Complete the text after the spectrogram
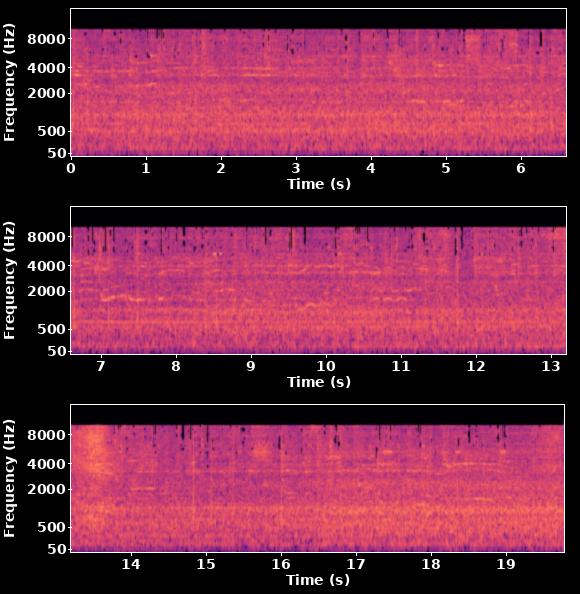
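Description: A vehicle's engine hums steadily as it drives along a road, heard from inside.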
